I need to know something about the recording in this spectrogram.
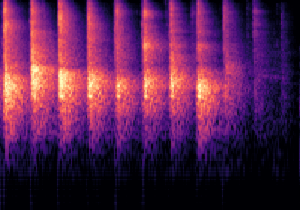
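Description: Hand clapping in a steady rhythm, about three claps a second, given as praise after a well-answered drill. The claps stop shortly before the end.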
